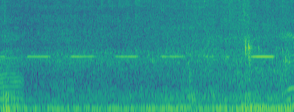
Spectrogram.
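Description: Reversing beeps from a dump truck hauling soil repeat at a steady rhythm as short tonal pulses above a continuous low engine rumble, moderately loud and close, with no talking.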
